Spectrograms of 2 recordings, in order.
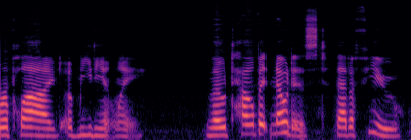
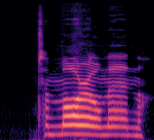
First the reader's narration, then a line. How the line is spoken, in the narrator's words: the captain growled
